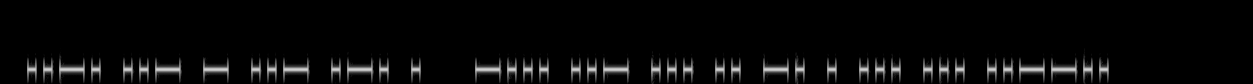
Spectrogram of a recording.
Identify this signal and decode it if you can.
Morse code, heard as a keyed tone, about 15 wpm, 700 Hz. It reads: FUTURE BUSINESS?
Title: Sentences from Top 1000 Words - Review Part 6 - 15wpm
